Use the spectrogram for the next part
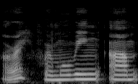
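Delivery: ordinary talk, nothing marked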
